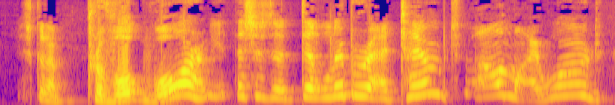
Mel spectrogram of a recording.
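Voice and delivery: high, frantic, rising panic; the king of Israel panicking over the letter, high and frantic; panicked king. Acted. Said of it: "he's really in a bit of a panic".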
